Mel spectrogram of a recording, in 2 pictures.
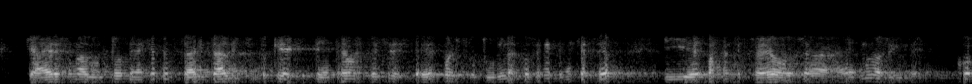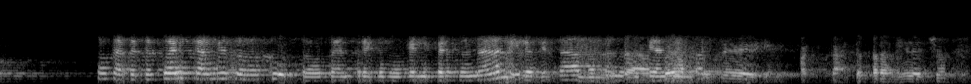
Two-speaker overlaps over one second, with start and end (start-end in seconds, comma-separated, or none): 15.3-16.8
